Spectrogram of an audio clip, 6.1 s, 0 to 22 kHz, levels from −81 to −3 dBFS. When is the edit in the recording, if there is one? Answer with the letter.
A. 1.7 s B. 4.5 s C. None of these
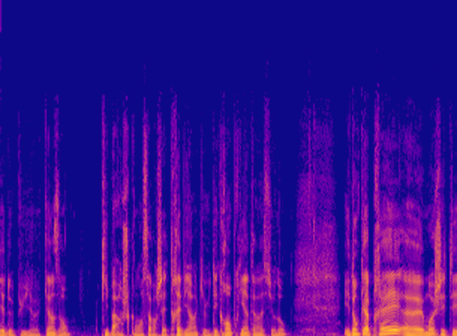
B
